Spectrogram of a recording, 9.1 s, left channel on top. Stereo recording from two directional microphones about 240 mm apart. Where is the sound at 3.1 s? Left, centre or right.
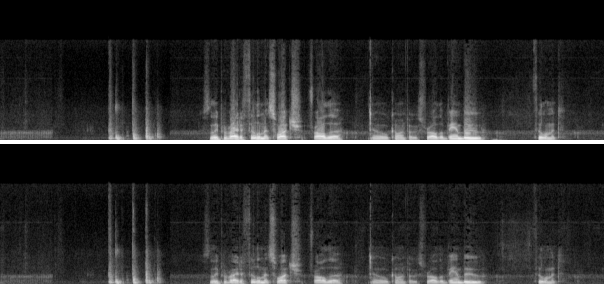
Left.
